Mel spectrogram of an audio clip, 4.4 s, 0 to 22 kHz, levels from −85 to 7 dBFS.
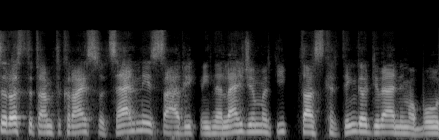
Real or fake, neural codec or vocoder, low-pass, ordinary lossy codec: fake; codec, 16 kHz in and 24 kHz out, 0.6 kbps, FocalCodec, streaming, 2048 codes; 9.9 kHz; MP3, 64 kbps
